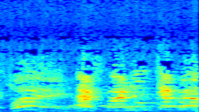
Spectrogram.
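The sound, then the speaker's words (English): A crowd of townspeople of Wayne cheering and shouting together for a man they are following, many voices rising in a few loud swells over about two seconds, with no single clear speaker. “Oh, they're cheering for you, Dave.”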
